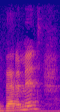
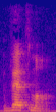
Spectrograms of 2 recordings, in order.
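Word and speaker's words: Vetements: that maybe that meant maybe people have been mispronouncing and they're saying vediment but it's vetsma vetsma i've been super into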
